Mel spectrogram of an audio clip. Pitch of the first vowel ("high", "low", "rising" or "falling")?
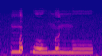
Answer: high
